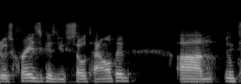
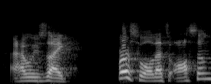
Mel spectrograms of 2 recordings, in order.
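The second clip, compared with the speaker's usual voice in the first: usual speaking voice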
